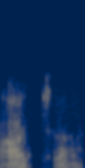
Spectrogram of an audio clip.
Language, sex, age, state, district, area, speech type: Bengali, male, 18-30, West Bengal, North 24 Parganas, urban, conversation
